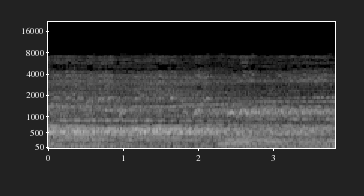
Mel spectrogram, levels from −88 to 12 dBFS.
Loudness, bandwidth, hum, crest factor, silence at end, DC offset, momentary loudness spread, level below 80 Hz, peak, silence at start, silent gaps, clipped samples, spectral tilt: -28 LUFS; 7.6 kHz; none; 14 dB; 0 s; under 0.1%; 4 LU; -48 dBFS; -14 dBFS; 0 s; none; under 0.1%; -5.5 dB/octave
